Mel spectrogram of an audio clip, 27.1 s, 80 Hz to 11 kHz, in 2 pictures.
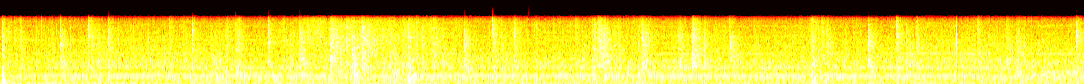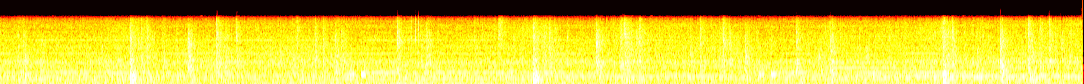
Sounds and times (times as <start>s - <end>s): Printer: 0.0s - 27.1s.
